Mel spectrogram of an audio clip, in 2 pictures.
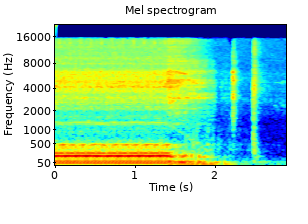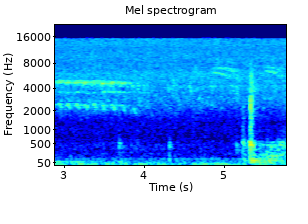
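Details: BMW drift car just after fixing an injector issue: engine runs smooth and even for a second or so with no misses or knocks, then shuts off; sounds healthy.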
